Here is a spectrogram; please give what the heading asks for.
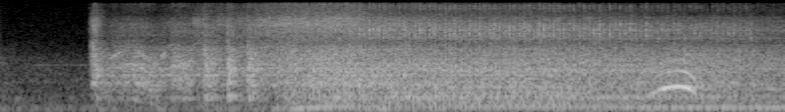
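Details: Ford Crown Victoria just after fuel pump replacement, pump primed several times with the ignition: short crank, catches right away, settles into a steady, even idle with no stumble; normal start and idle.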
